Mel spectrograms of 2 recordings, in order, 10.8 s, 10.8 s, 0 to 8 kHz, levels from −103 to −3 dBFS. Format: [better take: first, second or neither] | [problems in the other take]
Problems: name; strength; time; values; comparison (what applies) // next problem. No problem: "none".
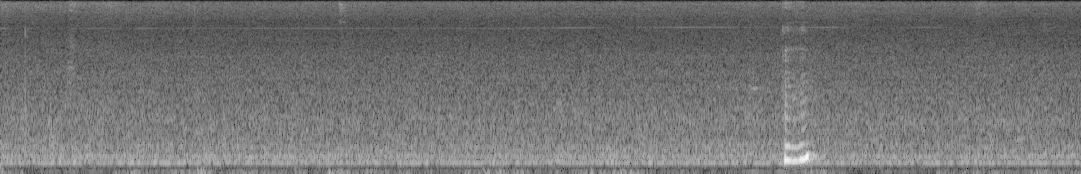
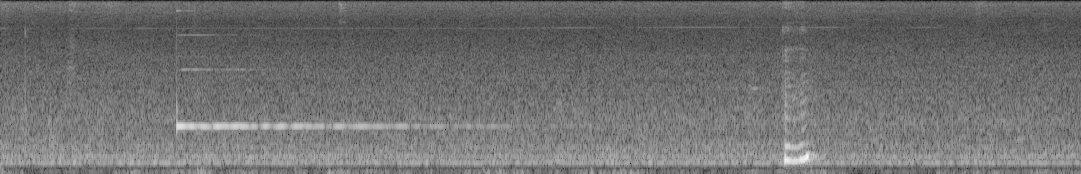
first | background sound (Bell); 6 dB below the speech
